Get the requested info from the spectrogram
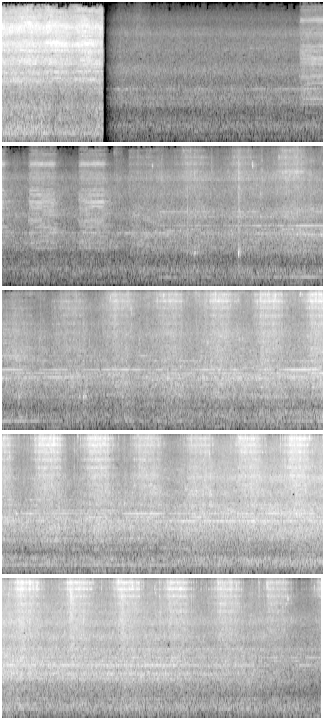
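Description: Automatic shrink-wrap packaging machine for garbage-bag rolls running: a steady mechanical drone with a low hum, and from about halfway a regular high pulse about once a second as it cycles. The first two seconds are a louder rushing noise that cuts off suddenly.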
